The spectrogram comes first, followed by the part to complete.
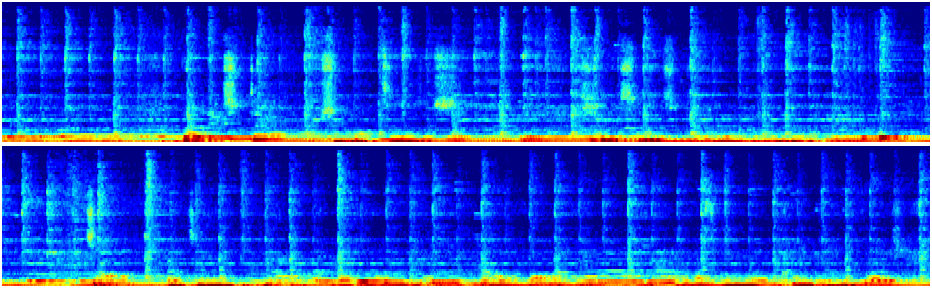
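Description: Live small jazz band: a woman singing into a microphone over upright bass, keyboard and a drum kit keeping a steady beat.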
